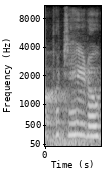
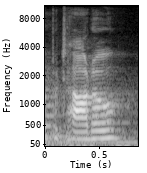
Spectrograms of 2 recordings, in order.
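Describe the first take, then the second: First: "potato" said po-TAY-to. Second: "potato" said po-TAH-to. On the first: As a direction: say "potato" with a long A in the middle. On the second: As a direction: say "potato" with a broad AH in the middle. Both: Shown as a demonstration. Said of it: "potato, potato".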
